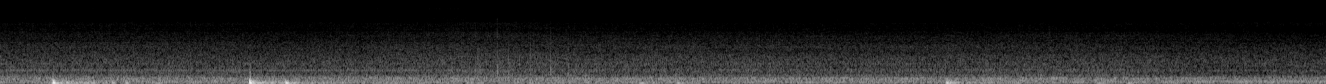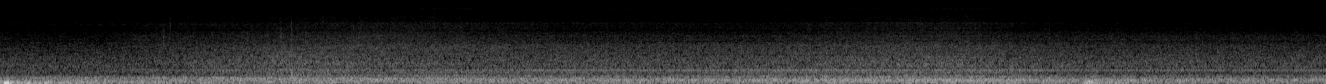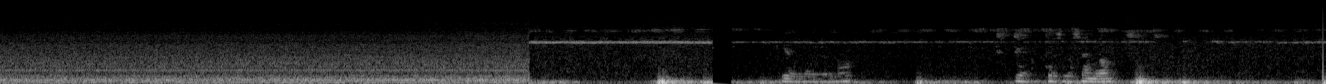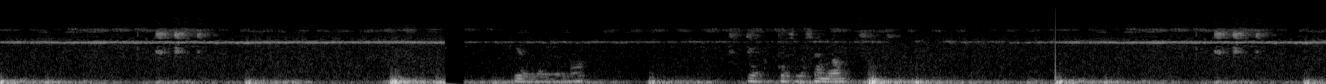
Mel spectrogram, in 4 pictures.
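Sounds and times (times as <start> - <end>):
crickets chirring: 0.0 - 11.2, 14.3 - 53.0
low background rumble: 0.0 - 31.9, 33.0 - 53.0
faint hum: 0.0 - 53.0
low thud: 0.4 - 1.4, 2.4 - 3.5, 9.4 - 9.9, 13.2 - 14.2, 24.0 - 24.7, 33.1 - 33.6, 35.6 - 36.3, 37.8 - 38.7, 39.6 - 40.4, 43.7 - 44.2, 46.2 - 46.8, 48.4 - 49.2, 50.2 - 51.0
short low thump: 0.5 - 1.4, 2.4 - 3.4, 9.4 - 9.9, 13.2 - 14.0, 24.0 - 24.7, 33.1 - 33.6, 35.6 - 36.1, 37.8 - 38.6, 39.7 - 40.4, 43.7 - 44.2, 48.4 - 49.2, 50.3 - 50.9.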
